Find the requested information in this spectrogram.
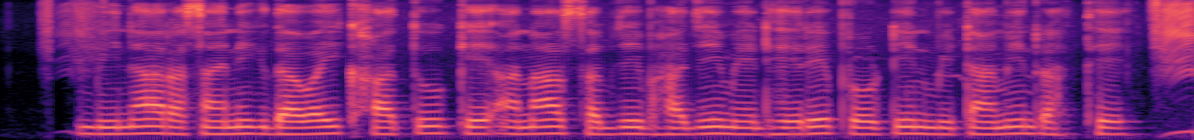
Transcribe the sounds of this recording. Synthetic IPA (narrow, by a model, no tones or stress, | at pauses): bɪnaɾaːsaːnɪkd̪əʋaːikʰaːt̪ũkeʔanaːzsəb̚d͡ʒibʱaːd͡ʒimẽɖʱeːɾepɾoːʈiːnʋɪʈaːmiːnɾəɦt̪ʰeː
